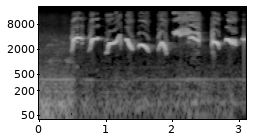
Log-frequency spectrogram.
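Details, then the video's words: Oriental magpie-robin song, played to make a caged bird sing: a rapid run of loud, clear whistles, each note swooping up or down, about four per second, with a faint steady hum underneath. "PANCINGAN KACER INI | KACER MALAS BUNYI CEPAT GACOR"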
